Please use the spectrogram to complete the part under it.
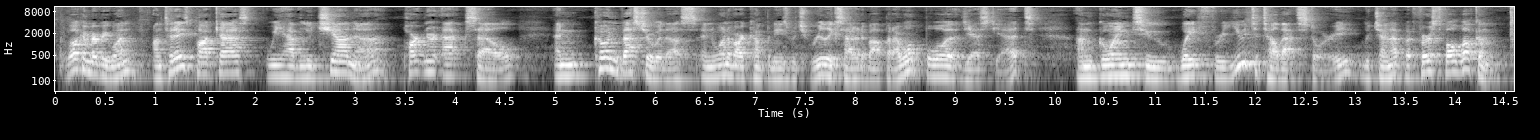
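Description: A man's voice: mid-range voice, animated, moderate pace, roomy sound. A man hosting a tech interview podcast, chatty and friendly, often repeating words as he gathers his thoughts. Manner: conversational, repeats words when thinking. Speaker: podcast host.

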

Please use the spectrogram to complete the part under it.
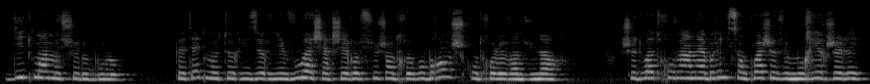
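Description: Storybook young male blackbird, pleading and polite, a bit higher and slower, put on by a woman reading. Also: a little mellow, lightly acted.

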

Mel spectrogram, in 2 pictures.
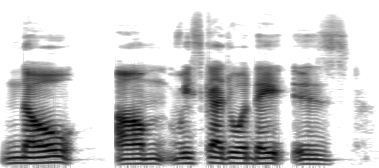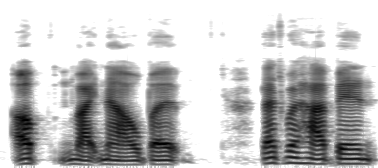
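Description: Teen boy podcast co-host, mid-pitched, sarcastic, dry phone recording in a car. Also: pushed and bright, no room sound. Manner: sarcastic, teasing. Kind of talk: casual chat. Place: back seat of a car.

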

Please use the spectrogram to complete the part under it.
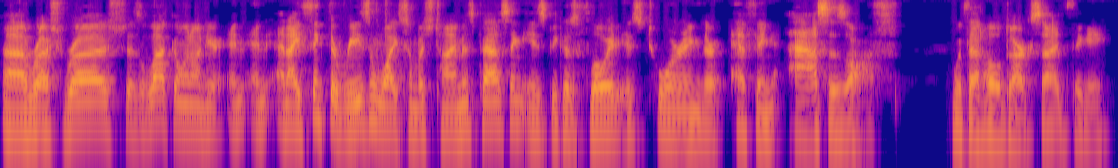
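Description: A man hosting a podcast, talking casually and rattling off one title after another. He sounds relaxed and loose, dropping the odd swear word. The recording is dull and slightly lo-fi. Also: mid-range voice, moderate pace. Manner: rattles off long lists, with fillers and profanity. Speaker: podcast host. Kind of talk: casual chat listing albums.

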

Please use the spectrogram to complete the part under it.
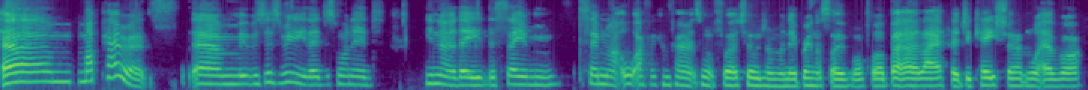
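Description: A young woman rapper, chatting easily and breaking into laughter between thoughts. Her voice sits at an ordinary middle pitch. It is recorded close and dry, with no room sound around her. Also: moderate pace, no room sound. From born in Malawi, raised in England. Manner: relaxed, laughs often, slangy. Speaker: rapper guest. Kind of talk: casual interview chat.

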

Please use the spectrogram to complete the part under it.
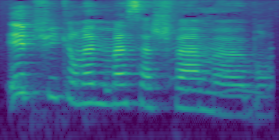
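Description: A young woman and mother telling her own birth stories in an unscripted, hesitant way, with many pauses and fillers. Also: a little high, big pitch swings. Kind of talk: unscripted personal testimony.

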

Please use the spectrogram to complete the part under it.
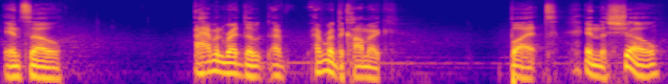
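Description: A man's voice: deep voice, a little slow. A man chatting casually on a podcast, rambling with lots of filler words as he riffs on ideas. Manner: rambling, laid-back, with frequent "like" fillers. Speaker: podcast co-host. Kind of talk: casual chat.

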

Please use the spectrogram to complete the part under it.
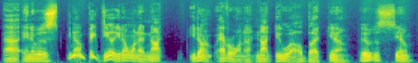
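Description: A man's voice: deep voice, sing-song, fast, gravelly, a little mellow, no room sound, clean studio sound. A man, a stand-up comedian, telling stories in a casual chat, rambling and hesitant with lots of fillers and restarts.

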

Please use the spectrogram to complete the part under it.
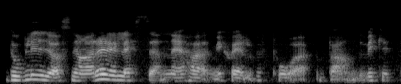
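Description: Young woman, podcast co-host, husky voice, reflective, laughs often, muffled distant mic. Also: fairly low pitch. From northern Sweden. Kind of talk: casual chat.

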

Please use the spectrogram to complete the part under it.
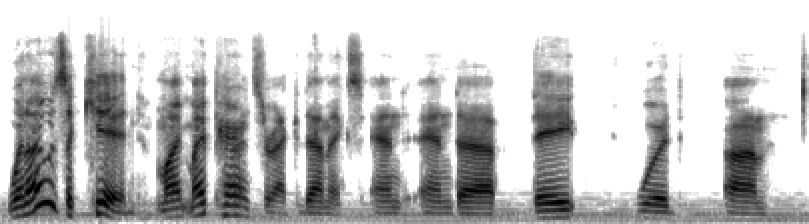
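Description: A man's voice: medium pitch, lively intonation, measured pace, sharp tone, soft background music, low-quality recording. A middle-aged man from Finland, answering interview questions in a thoughtful way, with many fillers and restarts. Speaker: venture investor guest.

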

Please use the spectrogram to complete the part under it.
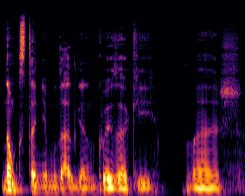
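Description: A man's voice: low-pitched, level tone, normal speed, mellow. A man chatting casually as a podcast host, informal and slangy, often hesitant. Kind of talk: casual chat.

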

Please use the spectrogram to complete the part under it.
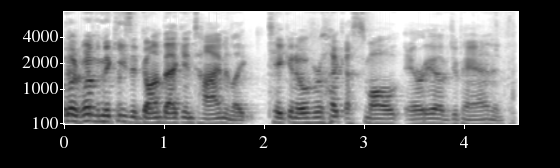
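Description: A man chatting as a podcast guest, telling stories with lots of laughter and acting out quotes in silly high voices. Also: fast. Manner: animated storyteller, acts out quotes in high voices, laughs often. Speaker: podcast guest, writer and actor. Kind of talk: casual podcast chat.

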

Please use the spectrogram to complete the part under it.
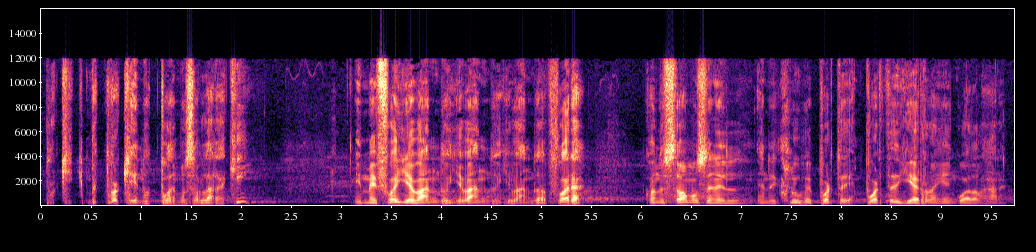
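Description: A male pastor preaching a charismatic sermon, surging loud and dropping quiet. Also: mid-range voice, a little fast, creaky. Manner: preaches with sudden loud surges and quiet drops. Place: church hall. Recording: long hall reverb.

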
